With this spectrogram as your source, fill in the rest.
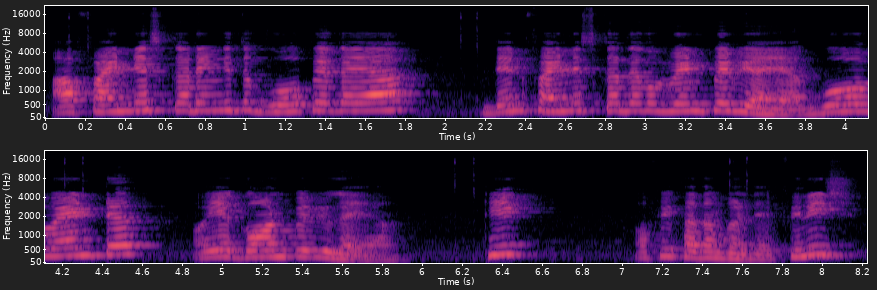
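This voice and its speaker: A woman teaching computer software in speech, explaining each step and spelling out letters as she checks in with her viewers. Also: high-pitched, animated, moderate pace. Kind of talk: screen-recorded software tutorial. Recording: echoey room.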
